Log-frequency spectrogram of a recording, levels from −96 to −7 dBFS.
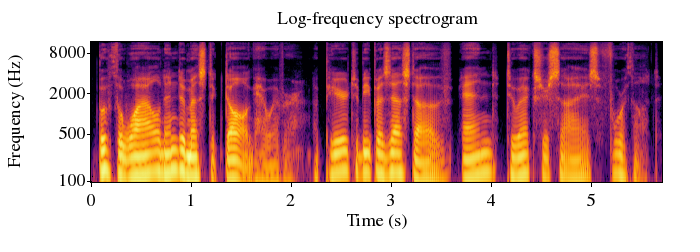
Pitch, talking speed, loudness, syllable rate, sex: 110 Hz, 170 wpm, -18 LUFS, 5.2 syllables/s, male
